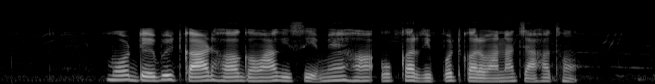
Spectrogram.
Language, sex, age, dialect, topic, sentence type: Chhattisgarhi, female, 25-30, Eastern, banking, statement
